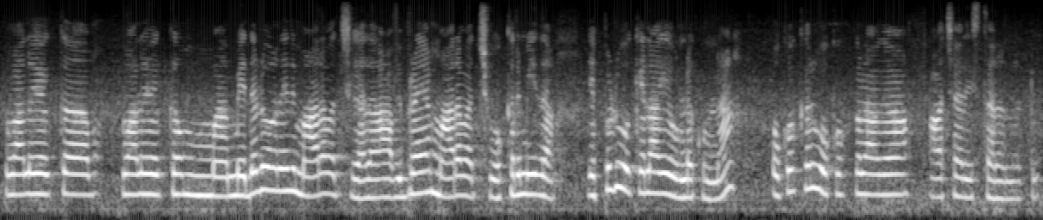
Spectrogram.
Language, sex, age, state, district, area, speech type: Telugu, female, 18-30, Telangana, Wanaparthy, urban, spontaneous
